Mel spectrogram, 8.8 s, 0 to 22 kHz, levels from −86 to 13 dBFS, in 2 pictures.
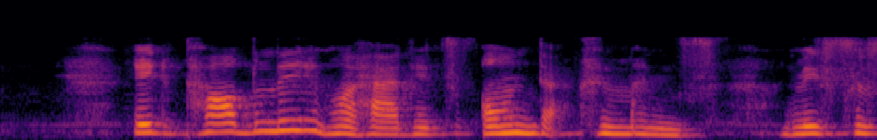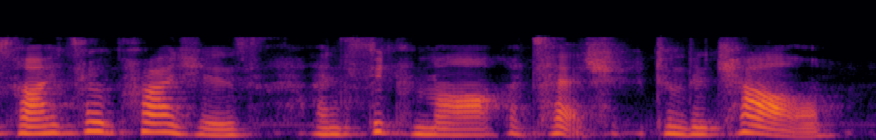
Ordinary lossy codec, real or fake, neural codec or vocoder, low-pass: AAC, 48 kbps; fake; autoencoder, 22.05 kHz, a latent of 192 numbers a frame, VITS, trained on one speaker; 7.2 kHz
